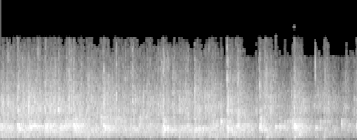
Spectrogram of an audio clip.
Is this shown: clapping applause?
yes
